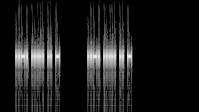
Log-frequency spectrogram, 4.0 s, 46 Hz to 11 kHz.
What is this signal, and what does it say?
Morse code, heard as a keyed tone, about 46 wpm, 700 Hz. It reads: F5IT F5IT
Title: DXCC-100 Call Signs - 4 Characters - Repeated 2x - 45wpm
